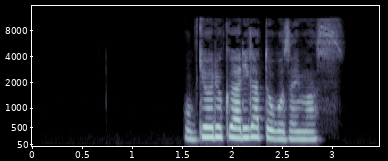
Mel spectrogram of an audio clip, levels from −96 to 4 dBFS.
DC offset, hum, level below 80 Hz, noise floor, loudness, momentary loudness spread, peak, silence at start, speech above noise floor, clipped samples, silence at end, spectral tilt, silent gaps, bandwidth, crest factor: under 0.1%; none; -78 dBFS; -89 dBFS; -22 LUFS; 15 LU; -8 dBFS; 1.55 s; 67 dB; under 0.1%; 0.4 s; -5.5 dB/octave; none; 11.5 kHz; 18 dB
